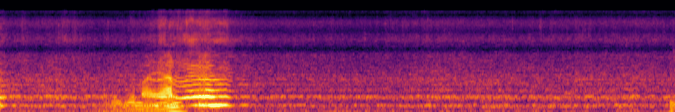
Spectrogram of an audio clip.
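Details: Asian honey bee swarm at a box hive, relocated from forest about three months ago, disturbed during honey harvest; one bee buzzes loudly past with a rising then falling whine over a constant colony hum.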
